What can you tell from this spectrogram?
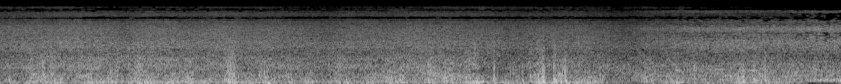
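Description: Heavy storm surf crashing against a harbour seawall, with gale-force wind buffeting the microphone in gusts.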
